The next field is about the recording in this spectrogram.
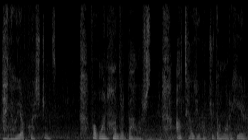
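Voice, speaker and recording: Woman acting a low, ominous fortune teller. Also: fairly even intonation, moderate pace, background noise, natural voice. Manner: portentous, riddling pronouncements. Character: cryptic, ominous female fortune teller who sees the future. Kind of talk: video game dialogue acting.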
